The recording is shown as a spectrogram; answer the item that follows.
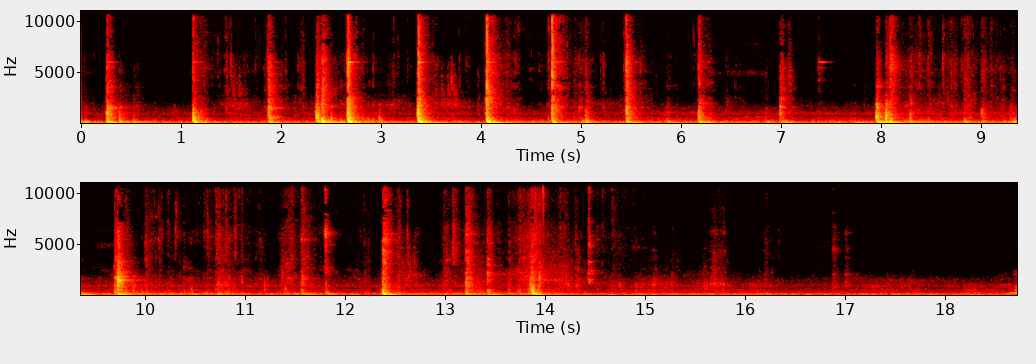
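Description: An old brick wall being knocked apart by hand: a run of irregular sharp knocks and clatters as bricks are struck, break loose and drop onto rubble, about one to two a second. The knocks thin out after about fourteen seconds.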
